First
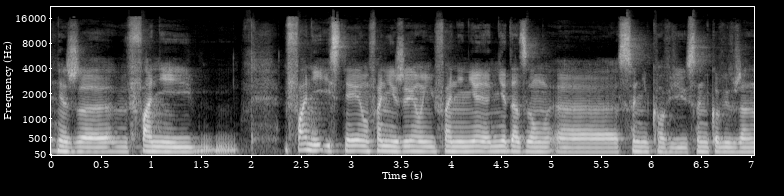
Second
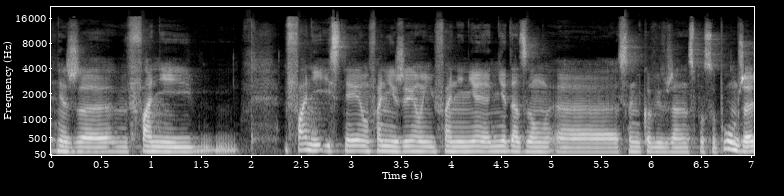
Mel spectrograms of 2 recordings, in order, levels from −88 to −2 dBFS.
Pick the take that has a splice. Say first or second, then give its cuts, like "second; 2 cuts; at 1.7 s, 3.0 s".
second; 1 cut; at 5.7 s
